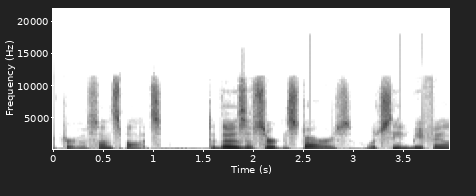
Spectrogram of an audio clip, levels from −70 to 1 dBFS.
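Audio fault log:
0.1–3.90 s word clock ticks: sharp ticks recur about five times a second through the speech. The receiver's clock is unlocked and drifts, slipping one sample at each tick.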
